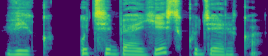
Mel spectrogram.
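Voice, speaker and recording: An audiobook reader voicing a brash, curious male bar manager who keeps needling his drinking friend, in a husky voice. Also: medium pitch, measured pace, darkish tone, no room sound, clean studio sound. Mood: teasing.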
